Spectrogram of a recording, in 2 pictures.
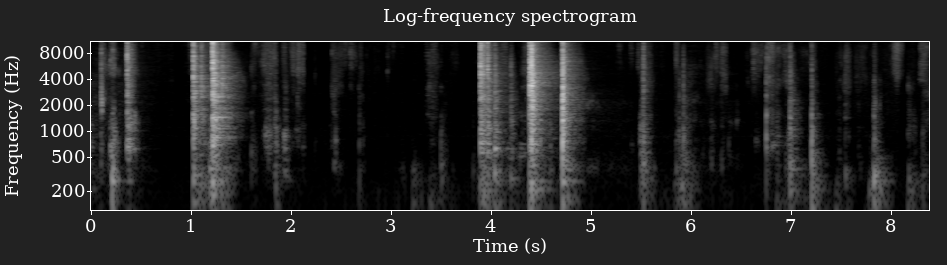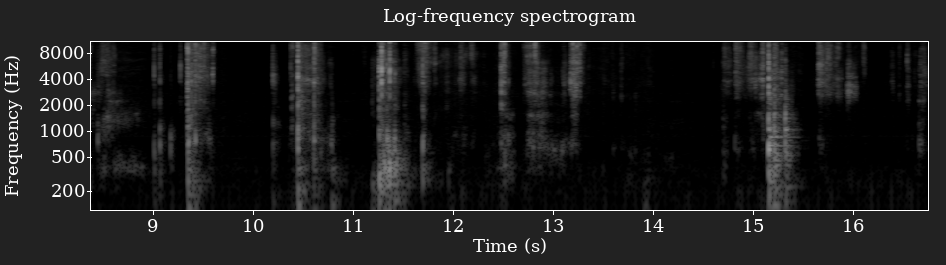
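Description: Hands opening a trading card box and handling the cards inside: a string of separate short taps, rustles and scrapes, louder near the start and around four seconds in.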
